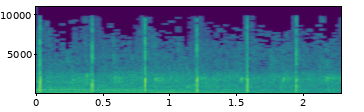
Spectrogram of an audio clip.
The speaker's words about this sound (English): Give him a big hand clap of praise.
